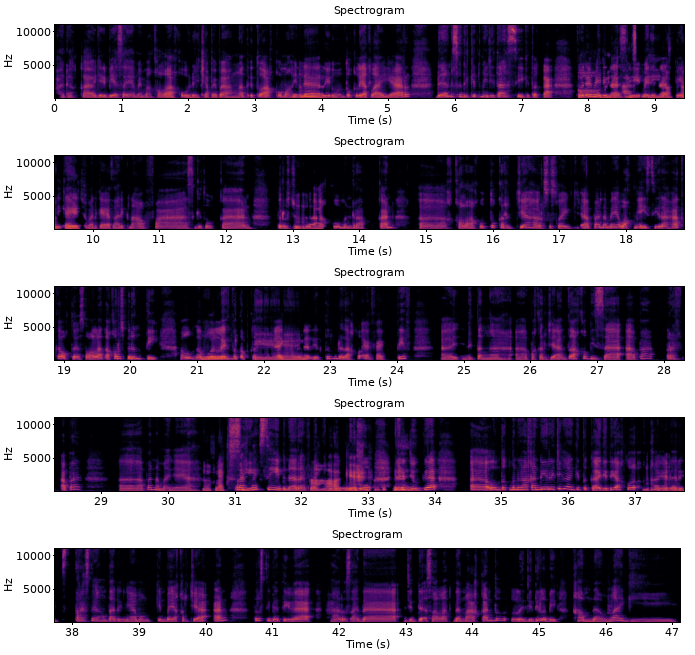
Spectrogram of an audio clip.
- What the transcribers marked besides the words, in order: tapping; laughing while speaking: "oke"; laugh; laughing while speaking: "dan"; in English: "calm down"
- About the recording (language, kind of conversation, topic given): Indonesian, podcast, Bagaimana cara kamu menjaga keseimbangan antara kehidupan pribadi dan pekerjaan tanpa stres?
